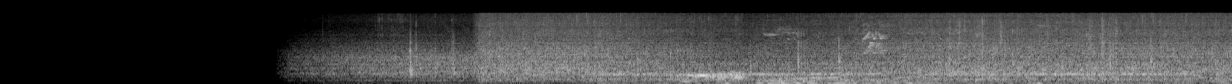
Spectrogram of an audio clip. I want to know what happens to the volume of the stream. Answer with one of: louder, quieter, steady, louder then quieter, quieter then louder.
quieter then louder.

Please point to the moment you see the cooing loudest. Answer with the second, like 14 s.
7 s.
